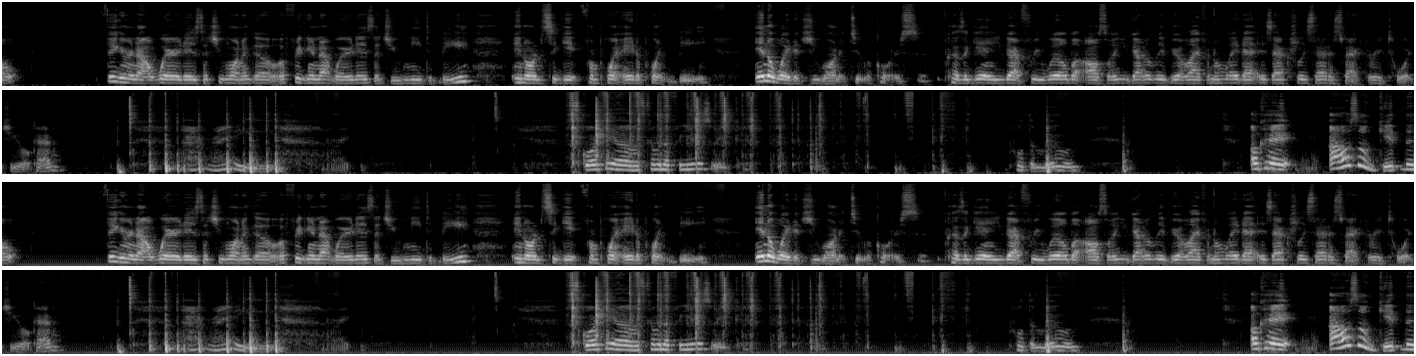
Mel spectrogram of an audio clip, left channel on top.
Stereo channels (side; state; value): right; noise; hum, 30 dB below the sound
